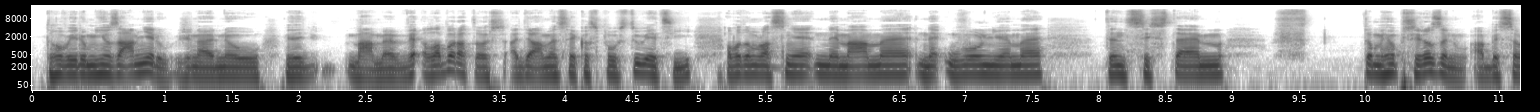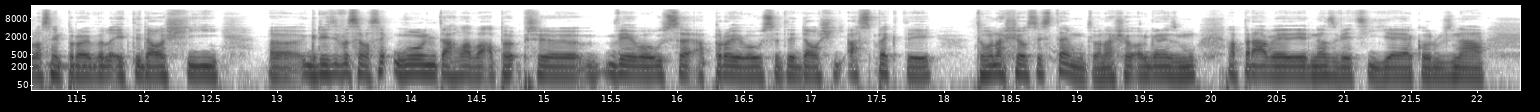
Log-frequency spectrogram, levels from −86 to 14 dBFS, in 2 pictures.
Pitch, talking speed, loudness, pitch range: 105 Hz, 165 wpm, -19 LUFS, 100-115 Hz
